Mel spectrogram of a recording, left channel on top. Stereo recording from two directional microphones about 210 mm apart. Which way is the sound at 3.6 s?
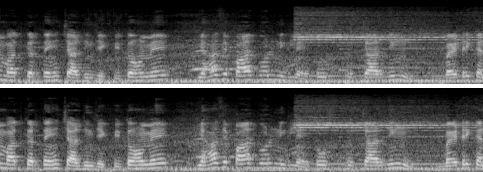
35° right (ahead or behind).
